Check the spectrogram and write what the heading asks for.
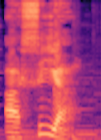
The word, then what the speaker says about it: hacia: Now keep in mind, I'm not saying Asia, because you have Asia, the continent, Asia. You have Asia, which means towards, which is spelled the same way as this one I have here, but the word is hacia.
